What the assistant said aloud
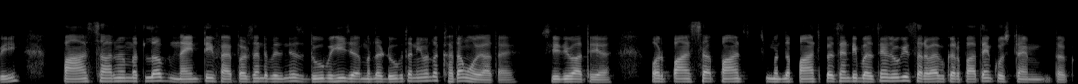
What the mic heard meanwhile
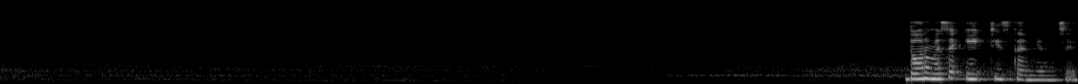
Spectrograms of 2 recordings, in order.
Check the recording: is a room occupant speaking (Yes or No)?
Yes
